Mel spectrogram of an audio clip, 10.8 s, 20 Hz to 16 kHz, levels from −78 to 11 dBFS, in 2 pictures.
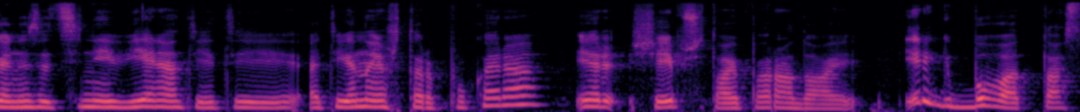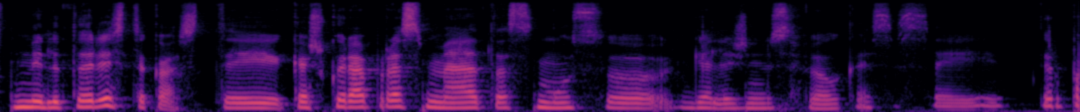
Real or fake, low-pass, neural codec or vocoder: real; 14.4 kHz; none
